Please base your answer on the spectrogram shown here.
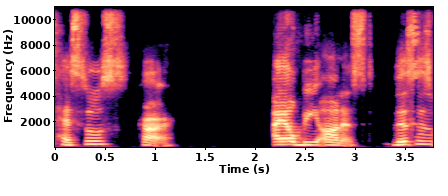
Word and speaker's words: Jesus': And sometimes people will try to say Jesus's. This is a little bit tricky in pronunciation. This is Jesus' car.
